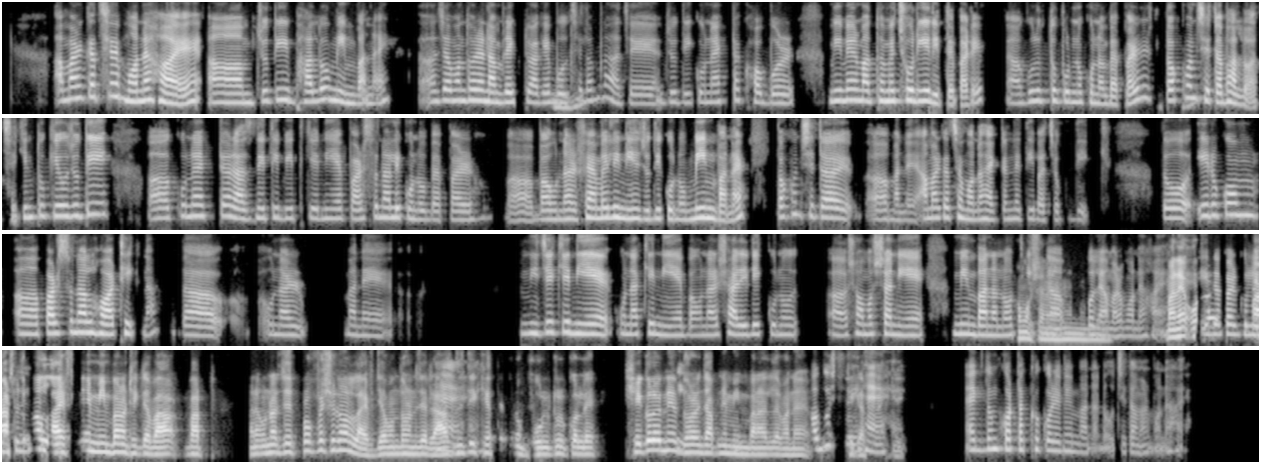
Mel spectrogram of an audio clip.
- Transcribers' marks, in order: none
- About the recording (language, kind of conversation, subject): Bengali, podcast, মিমগুলো কীভাবে রাজনীতি ও মানুষের মানসিকতা বদলে দেয় বলে তুমি মনে করো?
